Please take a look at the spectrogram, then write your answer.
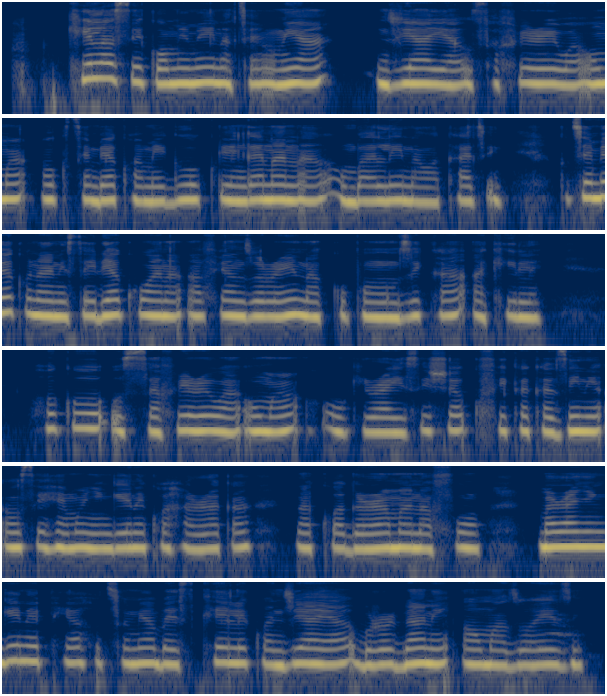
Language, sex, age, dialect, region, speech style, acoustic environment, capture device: Swahili, female, 18-24, Kenya - Mombasa, Kenya, relaxed, silence; people talking, mobile / Linux / Chrome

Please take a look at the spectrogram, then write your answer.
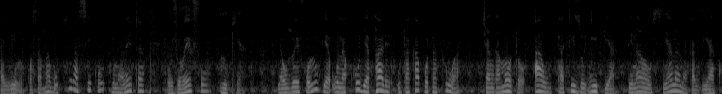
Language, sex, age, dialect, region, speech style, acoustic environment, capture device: Swahili, male, 25-34, Tanzania - Dar es Salaam, Tanzania, relaxed; happy; focused; excited, silence; nature; appliances, mobile / macOS / Safari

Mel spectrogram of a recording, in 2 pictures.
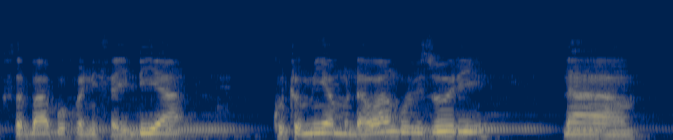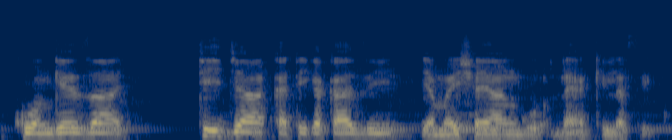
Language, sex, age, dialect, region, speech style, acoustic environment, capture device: Swahili, male, 25-34, Kenya - Nairobi Sheng-influenced, Kenya, relaxed, silence, desktop / Windows / Chrome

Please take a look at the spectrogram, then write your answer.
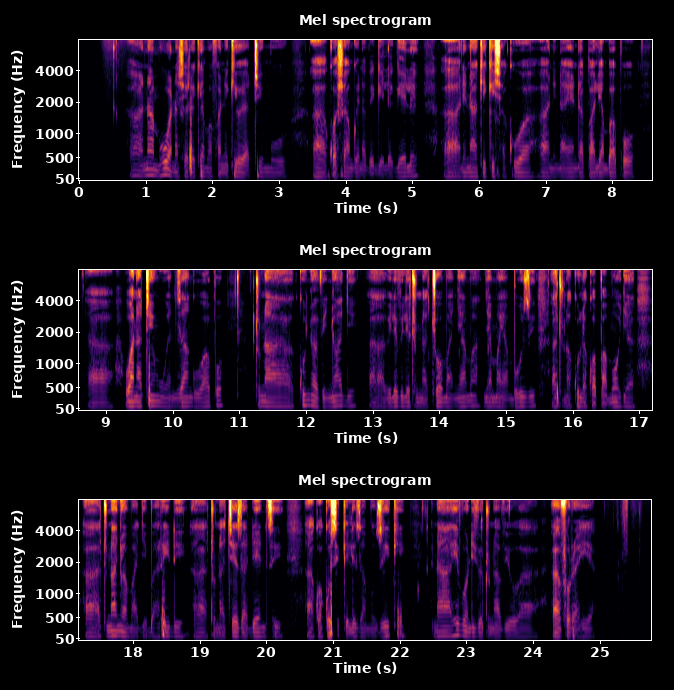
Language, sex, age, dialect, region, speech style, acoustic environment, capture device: Swahili, male, 25-34, Kenya - Nairobi Sheng-influenced, Kenya, relaxed, silence, mobile / Linux / Chrome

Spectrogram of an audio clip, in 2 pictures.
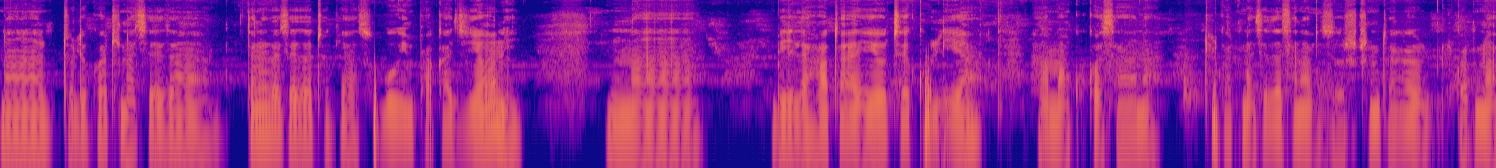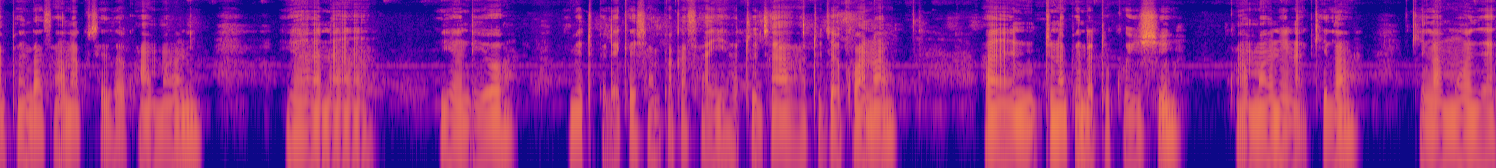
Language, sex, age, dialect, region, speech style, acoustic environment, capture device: Swahili, male, 25-34, Kenya - Nairobi Sheng-influenced, Kenya, nervous, people talking, mobile / Linux / Chrome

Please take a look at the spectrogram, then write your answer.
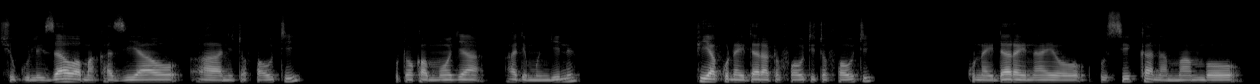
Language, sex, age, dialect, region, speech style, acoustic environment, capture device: Swahili, male, 35-44, Kenya - Nairobi Sheng-influenced, Kenya, relaxed, silence, desktop / Windows / Chrome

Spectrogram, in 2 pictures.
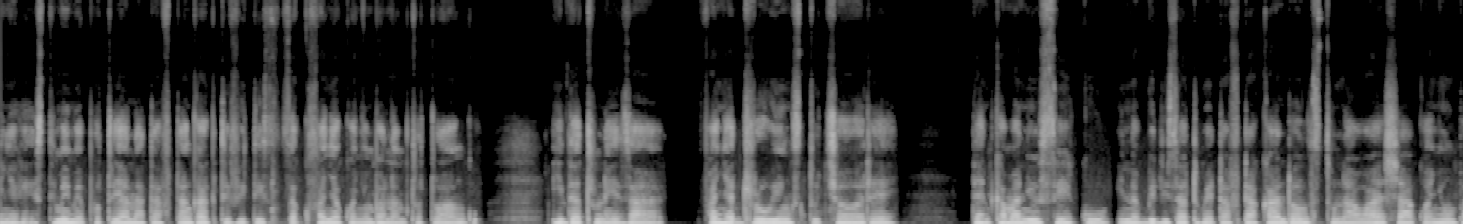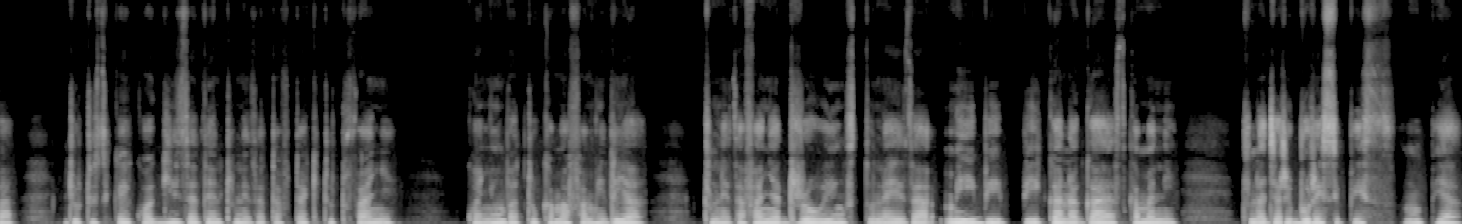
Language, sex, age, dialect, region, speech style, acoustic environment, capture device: Swahili, female, 25-34, Kenya - Nairobi Sheng-influenced, Kenya, happy, silence, mobile / Linux / Chrome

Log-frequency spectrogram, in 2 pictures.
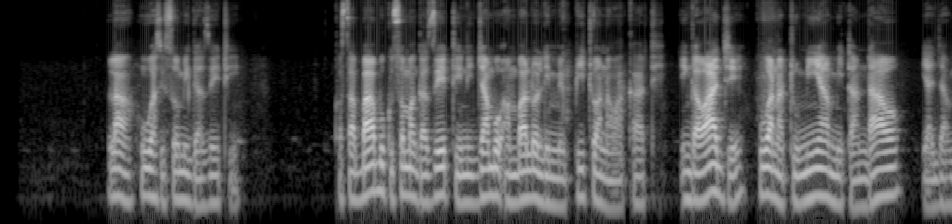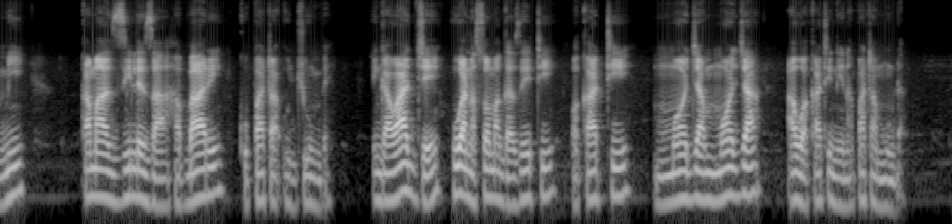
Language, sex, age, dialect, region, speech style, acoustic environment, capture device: Swahili, male, 25-34, Kenya - Nairobi Sheng-influenced, Kenya, relaxed, silence, mobile / Linux / Chrome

